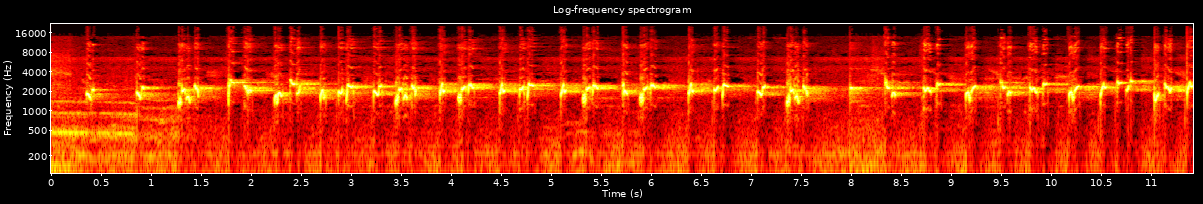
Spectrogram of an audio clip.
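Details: Sooty-headed bulbul singing a long rolling, chattering sequence described as fighting song, with rapid repeated notes at an even pitch continuing for over ten seconds after a lower opening phrase.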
